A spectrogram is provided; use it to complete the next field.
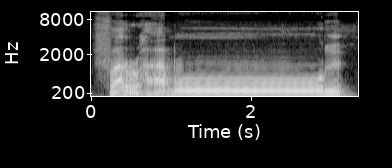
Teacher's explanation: نون کو ساکن کرنے سے پہلے یہ فرحبون جو لفظ ہے نا بون، اس کو 2 یا 4 یا 6 حرکت کے برابر کھینچ کر پڑھیں گے، لیکن ہم قرآن پاک 4 حرکت پہ پڑھ رہے ہیں تو اس کو ہم 4 حرکت کے برابر کھینچ کر پڑھیں گے، فرحبون، اور 4 حرکت کے برابر کھینچ کر پڑھ کے اس کے بعد یہ نون کو ساکن کر دیں گے تو یہاں پہ رک جائیں گے، فرحبون ایسا پڑھیں گے۔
